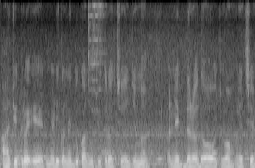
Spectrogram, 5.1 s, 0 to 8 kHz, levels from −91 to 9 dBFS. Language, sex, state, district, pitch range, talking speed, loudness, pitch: Gujarati, male, Gujarat, Gandhinagar, 125-130 Hz, 185 wpm, -16 LUFS, 130 Hz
